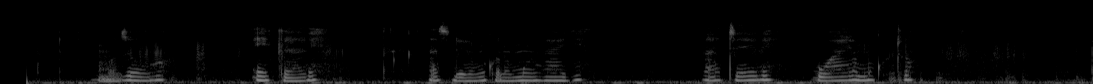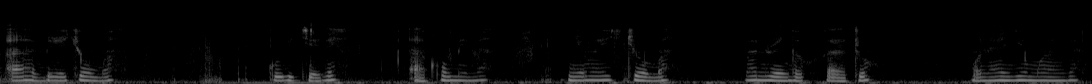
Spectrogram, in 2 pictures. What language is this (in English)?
Masaaba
